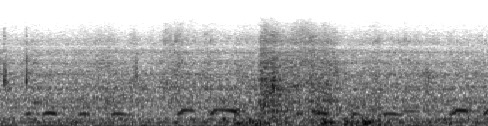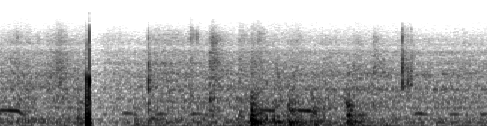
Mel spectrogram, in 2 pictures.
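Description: Utility knife cutting into a dried tiger shark jaw, with one sharp crack about four seconds in, over a steady low hum.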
